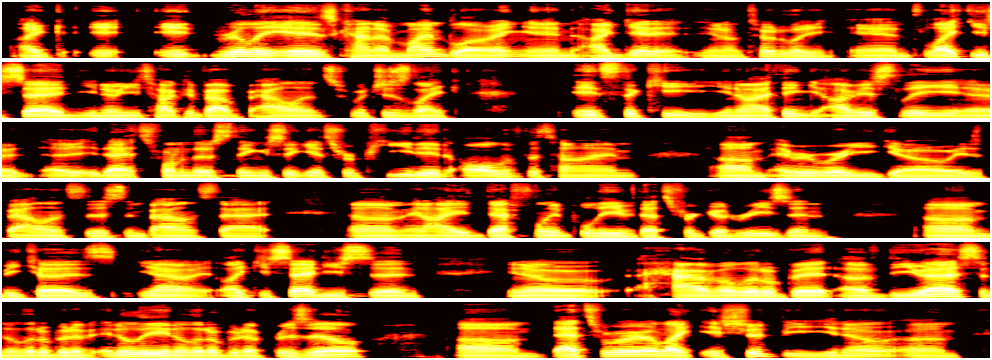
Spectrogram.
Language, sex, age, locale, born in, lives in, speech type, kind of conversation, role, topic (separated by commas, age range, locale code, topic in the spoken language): English, male, 18-19, en-US, United States, United States, conversation, unstructured, none, What new traditions would you love for us to start to feel closer and create lasting memories?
